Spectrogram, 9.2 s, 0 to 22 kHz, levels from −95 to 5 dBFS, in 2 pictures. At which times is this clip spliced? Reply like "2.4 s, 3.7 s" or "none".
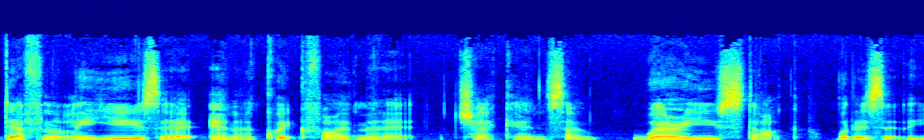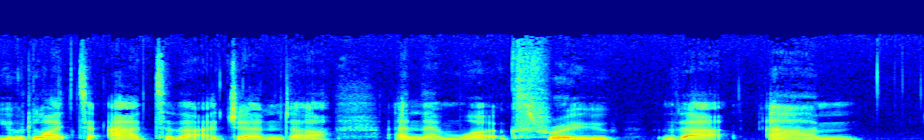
4.0 s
